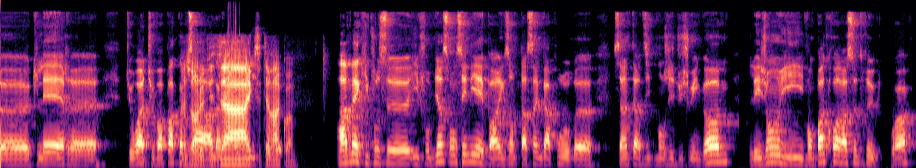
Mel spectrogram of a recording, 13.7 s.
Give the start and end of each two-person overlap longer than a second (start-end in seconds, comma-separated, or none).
2.6-4.0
